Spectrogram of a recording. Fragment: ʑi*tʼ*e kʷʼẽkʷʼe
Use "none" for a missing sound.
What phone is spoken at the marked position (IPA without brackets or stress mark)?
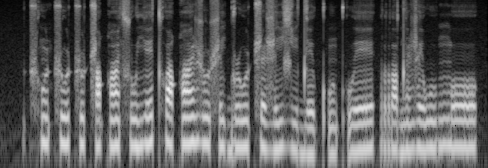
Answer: d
